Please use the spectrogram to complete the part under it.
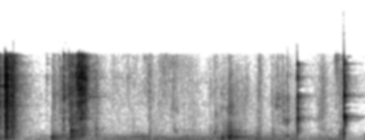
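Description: Spoons and metal cutlery clink while being handled in a kitchen: a few sharp, bright taps at the start, another near the one-second mark, then two more crisp clicks toward the end, with quiet room noise between.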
